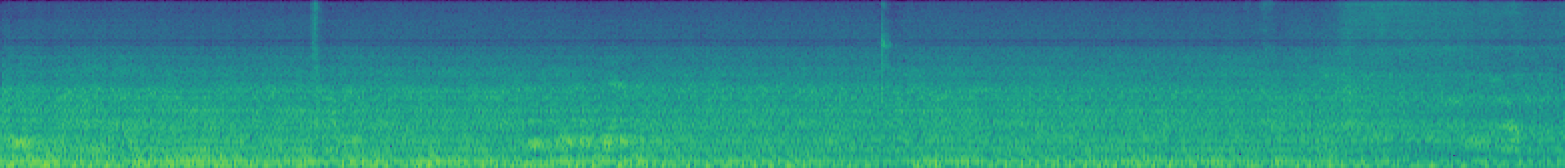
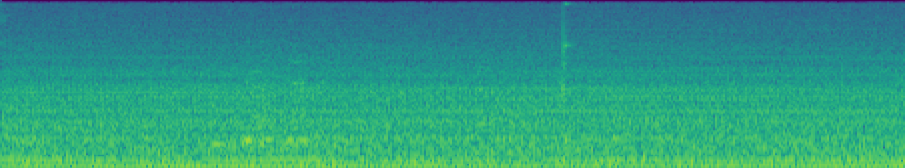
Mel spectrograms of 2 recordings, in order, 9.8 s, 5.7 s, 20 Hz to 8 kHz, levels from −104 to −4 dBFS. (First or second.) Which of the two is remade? first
